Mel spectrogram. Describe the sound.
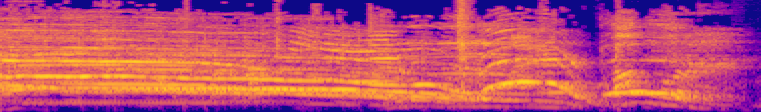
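A live studio audience of fans, many of them kids from Atlanta, cheering loudly and continuously for a musician, many overlapping voices whooping and hollering with rising and falling pitches, the noise dipping briefly before surging again.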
